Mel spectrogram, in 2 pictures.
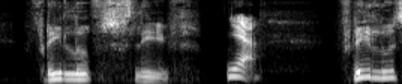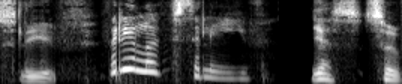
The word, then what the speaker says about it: Friluftsliv: Alexia, do you want to take a guess at how to pronounce this? We already know because we were practicing. So give it to me. It's Friluftsliv. Friluftsliv.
